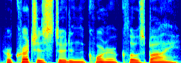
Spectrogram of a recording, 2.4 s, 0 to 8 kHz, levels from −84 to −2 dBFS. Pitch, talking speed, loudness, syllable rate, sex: 115 Hz, 200 wpm, -16 LUFS, 4.6 syllables/s, male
